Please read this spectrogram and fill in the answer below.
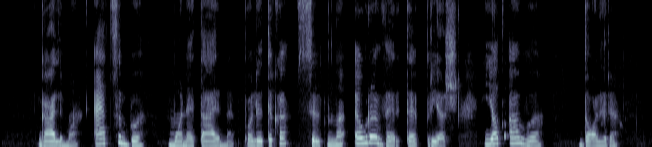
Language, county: Lithuanian, Klaipėda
